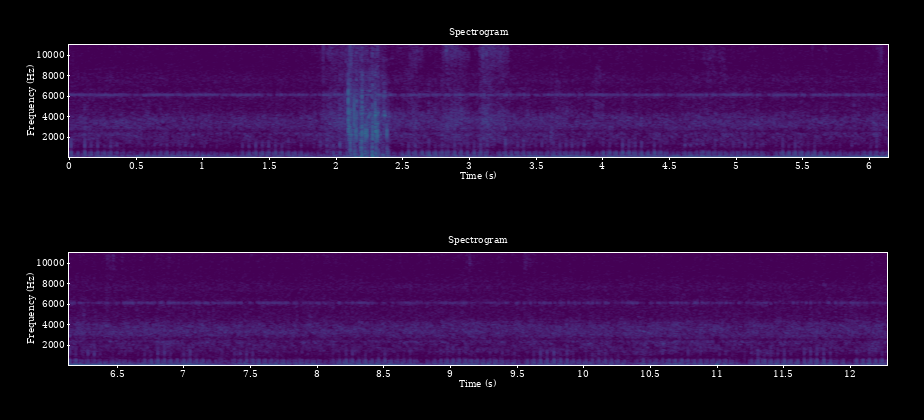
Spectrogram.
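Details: Kkami, a curious seven-month-old female cat, purring contentedly in what is called a golgol song; low, even purring pulses roughly three per second, interrupted near the start by a brief rustling bump.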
